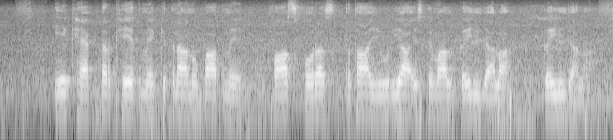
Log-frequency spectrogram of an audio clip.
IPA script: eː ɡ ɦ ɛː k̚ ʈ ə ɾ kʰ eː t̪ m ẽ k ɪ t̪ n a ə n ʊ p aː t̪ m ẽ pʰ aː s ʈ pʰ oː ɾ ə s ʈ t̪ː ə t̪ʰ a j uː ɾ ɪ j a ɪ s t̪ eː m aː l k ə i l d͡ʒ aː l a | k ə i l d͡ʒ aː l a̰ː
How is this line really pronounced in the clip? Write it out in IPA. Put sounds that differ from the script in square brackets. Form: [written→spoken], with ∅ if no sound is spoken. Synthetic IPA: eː [ɡ→k] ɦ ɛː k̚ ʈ ə ɾ kʰ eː t̪ m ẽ k ɪ t̪ n a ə n ʊ p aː t̪ m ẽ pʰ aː s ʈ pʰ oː ɾ ə s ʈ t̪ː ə t̪ʰ a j uː ɾ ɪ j a ɪ s t̪ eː m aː l k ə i l d͡ʒ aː l a | k ə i l d͡ʒ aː l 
